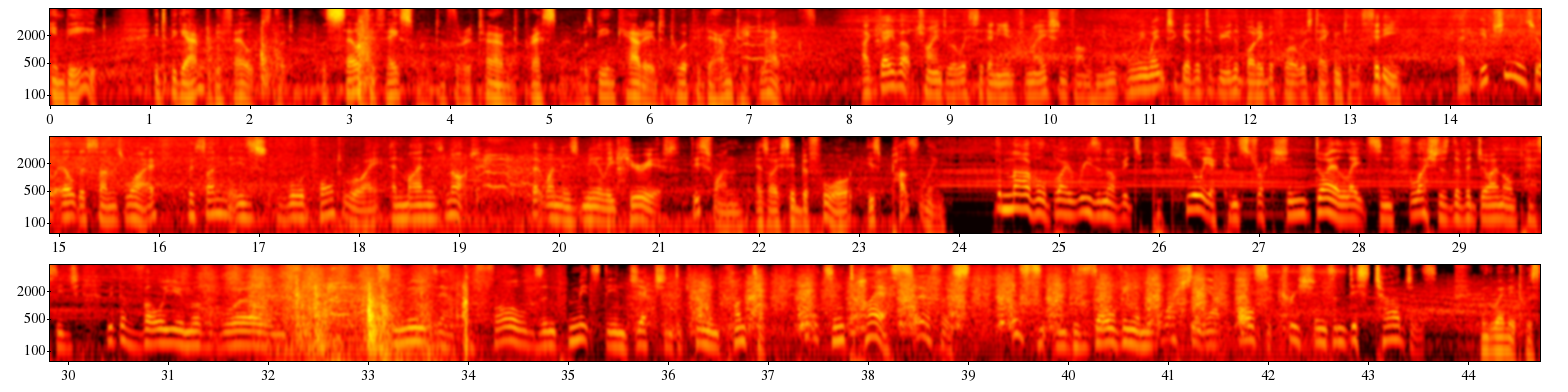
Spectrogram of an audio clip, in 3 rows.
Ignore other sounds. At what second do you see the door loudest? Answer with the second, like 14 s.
33 s.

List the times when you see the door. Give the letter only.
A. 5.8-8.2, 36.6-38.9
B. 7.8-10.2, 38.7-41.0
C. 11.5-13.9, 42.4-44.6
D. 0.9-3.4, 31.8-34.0
D.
